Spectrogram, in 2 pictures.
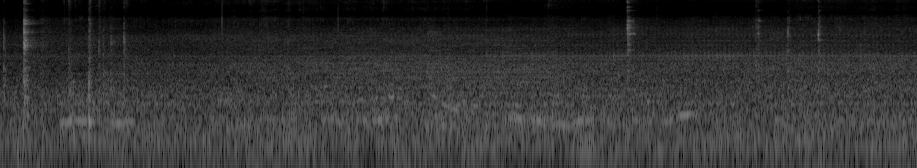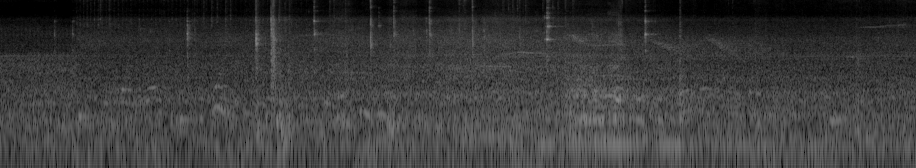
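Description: Bicycles rolling over cobblestones, with scattered light clicks and clinks over steady outdoor background noise and faint voices.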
